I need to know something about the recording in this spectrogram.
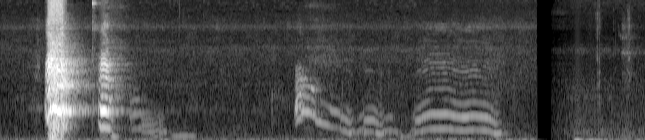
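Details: A Shiba Inu beside a crab gives two sharp barks half a second apart, followed by drawn-out wavering whines that fall and then hold steady.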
